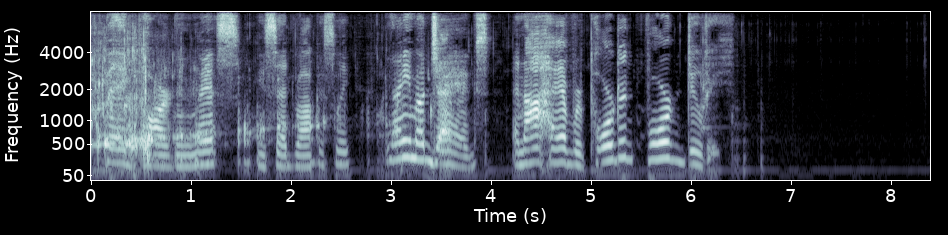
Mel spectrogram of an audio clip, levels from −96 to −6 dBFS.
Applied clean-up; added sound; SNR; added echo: neural mask model RNNoise.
